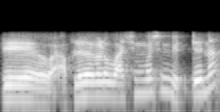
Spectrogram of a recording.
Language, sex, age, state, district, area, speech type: Marathi, male, 18-30, Maharashtra, Buldhana, urban, conversation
